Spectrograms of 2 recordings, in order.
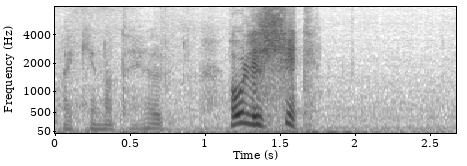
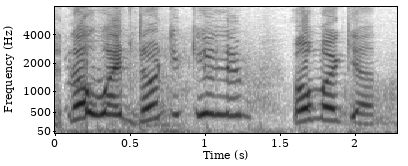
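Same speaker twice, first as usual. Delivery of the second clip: high, loud panicked cry; panicked yell; 11 dB louder than usual. Real, not acted. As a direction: yell in alarm. Panic continuing.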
